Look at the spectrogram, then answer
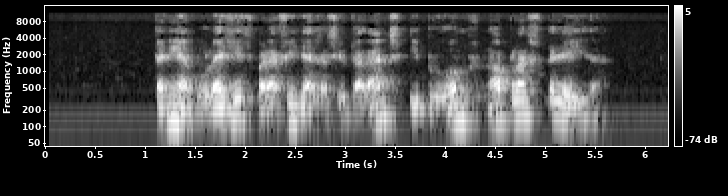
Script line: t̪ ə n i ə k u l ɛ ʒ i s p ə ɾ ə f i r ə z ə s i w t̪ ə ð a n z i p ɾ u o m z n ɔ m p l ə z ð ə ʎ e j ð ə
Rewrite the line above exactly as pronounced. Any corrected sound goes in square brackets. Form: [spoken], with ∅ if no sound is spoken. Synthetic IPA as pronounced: t̪ ə n i ə k u l ɛ ʒ i s p ə ɾ ə f i [ʎ] ə z ə s i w t̪ ə ð a n z i p ɾ u o m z n ɔ [∅] p l ə z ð ə ʎ e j ð ə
